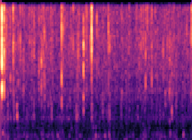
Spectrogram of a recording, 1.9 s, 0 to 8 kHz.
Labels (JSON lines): {"label": "biophony, crackle", "recorder": "SoundTrap 600"}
